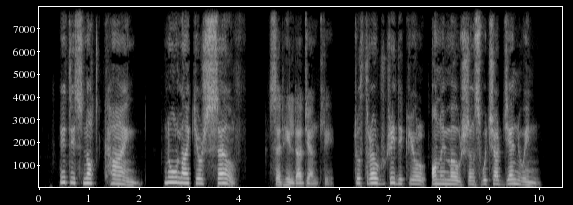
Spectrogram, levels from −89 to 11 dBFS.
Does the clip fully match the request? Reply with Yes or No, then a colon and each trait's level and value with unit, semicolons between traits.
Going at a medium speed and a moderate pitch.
No: slow, 105 wpm; medium, 175 Hz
